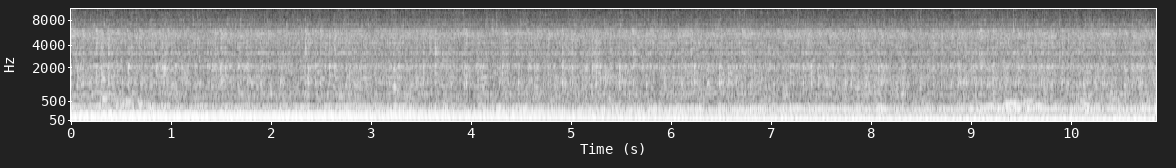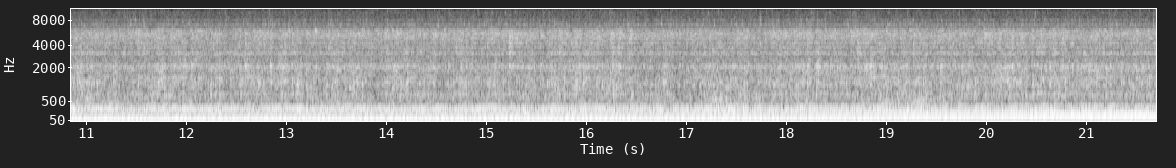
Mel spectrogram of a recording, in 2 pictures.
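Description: Aquarium pump humming steadily, with an even watery hiss over it.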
